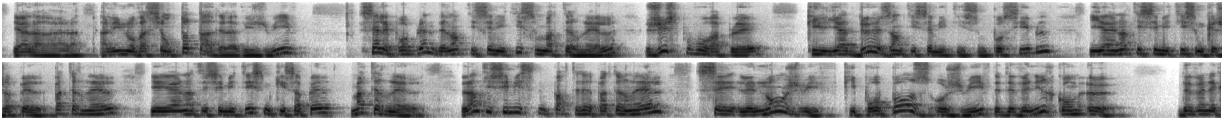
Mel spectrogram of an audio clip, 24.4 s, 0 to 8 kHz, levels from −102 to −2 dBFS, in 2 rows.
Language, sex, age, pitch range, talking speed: French, male, 60-79, 110-170 Hz, 140 wpm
